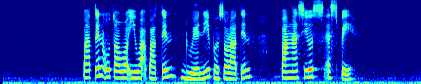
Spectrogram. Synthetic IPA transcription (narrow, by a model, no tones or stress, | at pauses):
pat̪ɪnut̪ɔwɔʔiwa̰ʔpat̪ɪnd̪uɛnib̥ɔ̤sɔlat̪ɪnpaŋasiʊsɛ̰spe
